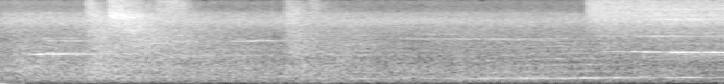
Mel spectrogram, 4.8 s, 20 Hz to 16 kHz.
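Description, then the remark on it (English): A subway train rumbles steadily into a station at an empty platform around 3 a.m., wheels screeching with thin, high squeals over a constant low roar of rail noise, loud throughout with no voices. “And when the train finally showed up,”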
